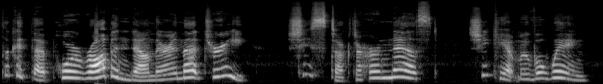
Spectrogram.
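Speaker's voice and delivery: alarmed cry. Acted. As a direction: urge him to look. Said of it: "Bartholomew cried".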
